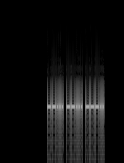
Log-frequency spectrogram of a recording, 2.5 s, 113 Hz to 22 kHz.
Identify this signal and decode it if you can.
Morse code, heard as a keyed tone, about 50 wpm, 700 Hz. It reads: 778
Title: Numbers - 3-Digit 50wpm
